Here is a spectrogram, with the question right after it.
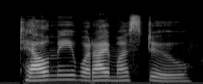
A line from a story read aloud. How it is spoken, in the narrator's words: I said wearily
